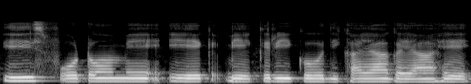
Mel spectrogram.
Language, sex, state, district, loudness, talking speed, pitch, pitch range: Hindi, male, Uttar Pradesh, Lalitpur, -13 LUFS, 115 wpm, 140 Hz, 135-145 Hz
